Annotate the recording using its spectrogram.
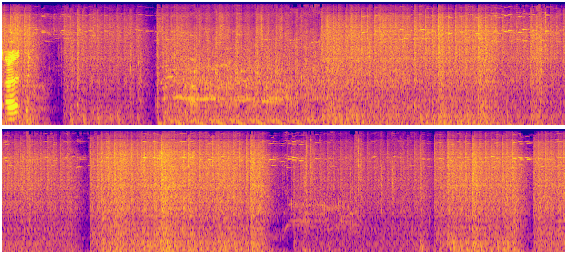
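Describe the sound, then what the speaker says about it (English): SMG gunfire in the video game Half-Life: Blue Shift, with long stretches of rapid automatic shots in dense bursts, broken by short gaps, mixed with game effects and voices. "This SMG feels awfully piddly."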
